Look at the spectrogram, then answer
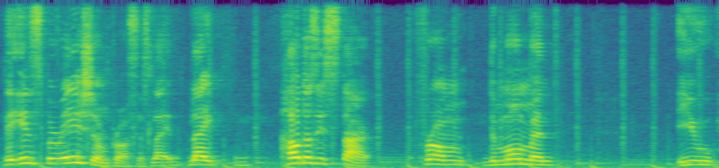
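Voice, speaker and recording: A man with a somewhat high voice hosts a relaxed, informal interview. He puts his questions in slangy, conversational phrasing, with faint music in the background. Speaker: interview host.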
